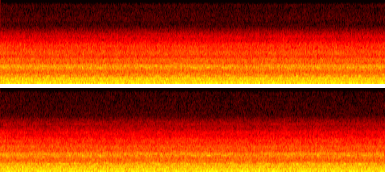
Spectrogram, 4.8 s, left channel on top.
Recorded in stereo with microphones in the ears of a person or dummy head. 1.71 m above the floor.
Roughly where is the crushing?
I don't hear crushing.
